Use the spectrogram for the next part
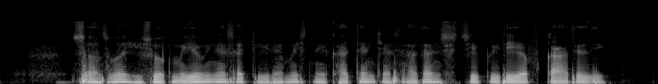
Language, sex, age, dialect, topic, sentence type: Marathi, male, 18-24, Northern Konkan, banking, statement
